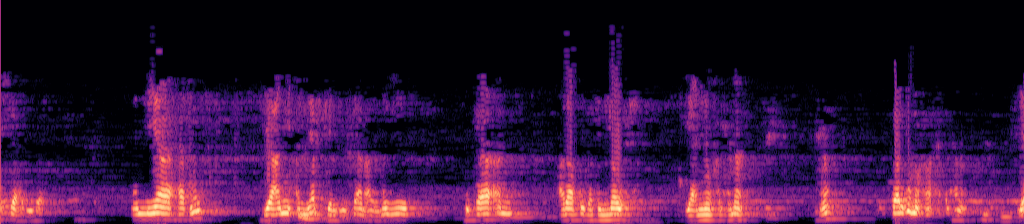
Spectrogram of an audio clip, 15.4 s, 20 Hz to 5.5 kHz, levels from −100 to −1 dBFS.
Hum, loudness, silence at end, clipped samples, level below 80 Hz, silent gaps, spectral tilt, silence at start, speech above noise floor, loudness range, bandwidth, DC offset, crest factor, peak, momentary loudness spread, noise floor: none; -15 LUFS; 0 s; under 0.1%; -72 dBFS; none; -11.5 dB/octave; 0 s; 46 dB; 5 LU; 3.6 kHz; under 0.1%; 16 dB; 0 dBFS; 19 LU; -60 dBFS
